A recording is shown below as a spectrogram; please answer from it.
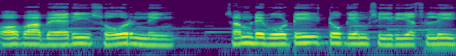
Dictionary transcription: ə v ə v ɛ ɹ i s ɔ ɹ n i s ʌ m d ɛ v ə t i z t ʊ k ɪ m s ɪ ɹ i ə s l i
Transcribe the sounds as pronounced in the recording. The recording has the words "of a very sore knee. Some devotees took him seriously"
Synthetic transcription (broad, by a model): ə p ə b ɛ ɹ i s ɔ ɹ n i s ʌ m d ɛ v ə t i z t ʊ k ɪ m s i ɹ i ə s l i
